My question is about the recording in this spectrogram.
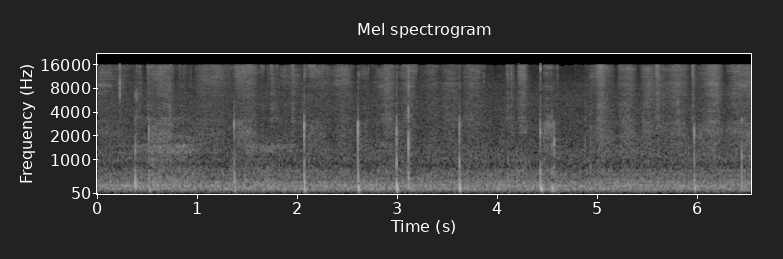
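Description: Faint, irregular soft taps and light strokes on a tablet's glass touchscreen while drawing, over low room hiss.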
